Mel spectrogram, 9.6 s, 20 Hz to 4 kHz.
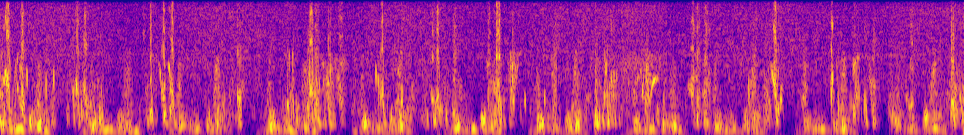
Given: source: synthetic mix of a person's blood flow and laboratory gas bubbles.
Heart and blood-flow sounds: Doppler ultrasound of blood flow; precordium
0.00-0.32 s: bubbles
0.44-0.59 s: bubbles
0.66-1.08 s: bubbles
1.42-1.82 s: bubbles
2.22-2.28 s: bubbles
2.33-2.47 s: bubbles
2.81-3.56 s: bubbles
3.73-3.92 s: bubbles
3.99-4.07 s: bubbles
4.21-4.69 s: bubbles
4.87-5.30 s: bubbles
5.42-5.62 s: bubbles
5.92-6.69 s: bubbles
6.87-7.13 s: bubbles
7.43-7.60 s: bubbles
7.63-7.86 s: bubbles
8.29-8.44 s: bubbles
8.48-8.83 s: bubbles
8.89-9.17 s: bubbles
9.44-9.64 s: bubbles
From the record:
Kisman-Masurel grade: 342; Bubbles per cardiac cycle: rolling drumbeat, 9 or more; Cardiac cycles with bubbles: 100%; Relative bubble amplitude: moderate (0.250 to 0.450); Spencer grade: 3 (all of the cardiac periods contain showers or single bubble signals, but not dominating or overriding the cardiac motion signals); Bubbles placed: only in the low amplitude regions of the cardiac cycle

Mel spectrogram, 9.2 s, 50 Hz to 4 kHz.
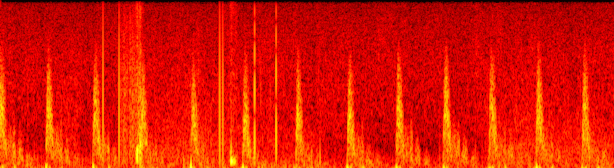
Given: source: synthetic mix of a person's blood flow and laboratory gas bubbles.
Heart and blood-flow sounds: Doppler ultrasound of blood flow; subclavian vein
2.01-2.16 s: bubbles
3.43-3.56 s: bubbles
From the record:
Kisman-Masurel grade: 113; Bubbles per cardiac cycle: 1 to 2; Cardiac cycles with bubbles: 1 to 10%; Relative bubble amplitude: loud (0.450 to 0.775); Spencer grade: 1 (occasional bubble signal discernible with the cardiac motion signal, with majority of cardiac periods free of bubbles); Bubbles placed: anywhere in the cardiac cycle

